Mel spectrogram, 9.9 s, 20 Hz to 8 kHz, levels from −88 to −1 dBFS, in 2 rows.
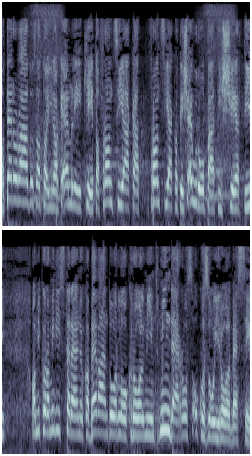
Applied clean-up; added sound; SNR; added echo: none; Hiss; 20 dB; none.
